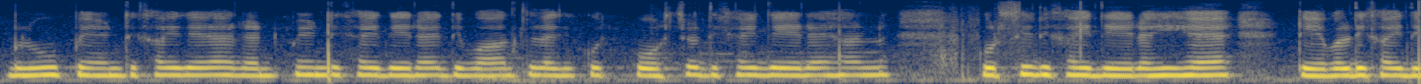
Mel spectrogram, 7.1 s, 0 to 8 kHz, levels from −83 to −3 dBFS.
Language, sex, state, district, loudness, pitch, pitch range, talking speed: Punjabi, female, Punjab, Fazilka, -15 LUFS, 220 Hz, 215-225 Hz, 235 wpm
